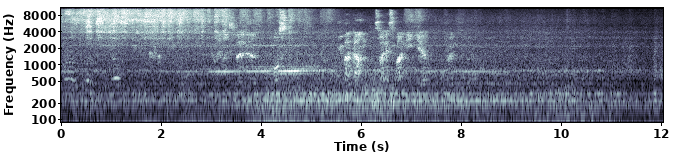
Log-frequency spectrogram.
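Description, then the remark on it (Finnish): Steady, loud rumble and hiss inside a moving S-Bahn commuter train in Berlin, with a faint mechanical whine running throughout and indistinct voices briefly murmuring in the background midway. “S-junan kyydissä maisemat vaihtuvat karummiksi.”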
